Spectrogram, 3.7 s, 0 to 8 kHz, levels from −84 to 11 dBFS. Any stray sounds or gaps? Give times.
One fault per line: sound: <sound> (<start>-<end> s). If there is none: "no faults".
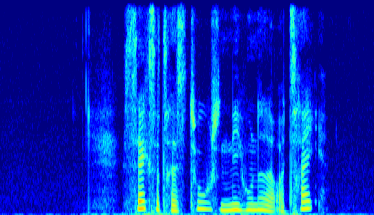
no faults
